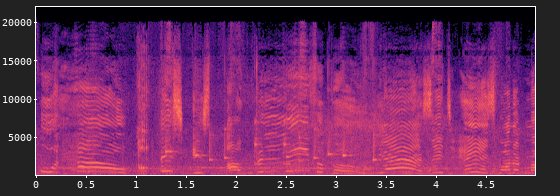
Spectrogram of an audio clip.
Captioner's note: snorts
